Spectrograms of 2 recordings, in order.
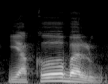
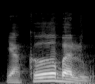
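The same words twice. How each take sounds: The two takes are said the same way.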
